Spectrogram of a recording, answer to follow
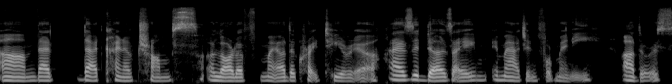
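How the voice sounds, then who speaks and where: A woman's fairly low voice with vocal fry, at a moderate pace, in a dry, close sound with no echo. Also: ordinary pitch variation, very clean recording, silent background. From India, Mumbai. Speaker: university marketing executive. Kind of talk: interview.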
